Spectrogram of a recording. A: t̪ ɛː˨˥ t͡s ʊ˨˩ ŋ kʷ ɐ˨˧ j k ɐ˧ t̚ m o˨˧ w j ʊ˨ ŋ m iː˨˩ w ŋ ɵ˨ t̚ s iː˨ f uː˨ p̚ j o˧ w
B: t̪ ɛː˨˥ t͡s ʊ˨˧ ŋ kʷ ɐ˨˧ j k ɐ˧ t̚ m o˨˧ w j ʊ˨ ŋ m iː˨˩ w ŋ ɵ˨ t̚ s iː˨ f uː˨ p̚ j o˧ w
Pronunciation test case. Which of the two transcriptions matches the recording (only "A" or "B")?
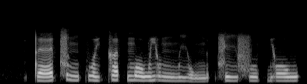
B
